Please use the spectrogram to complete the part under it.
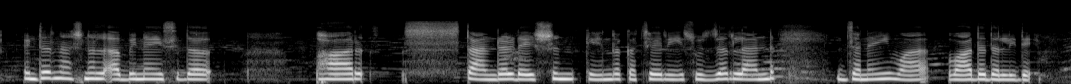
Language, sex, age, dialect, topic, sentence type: Kannada, female, 18-24, Mysore Kannada, banking, statement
